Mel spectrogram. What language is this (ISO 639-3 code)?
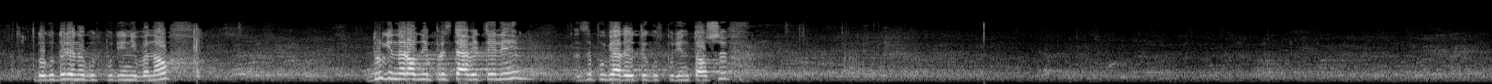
bul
